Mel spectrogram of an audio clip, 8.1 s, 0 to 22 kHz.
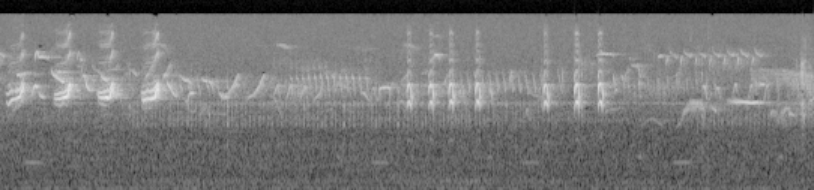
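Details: Song thrush in song at Pulborough Brooks in June 2017, opening with a clear phrase repeated four times, then a series of sharp clicks and short notes, ending in a scratchy trill.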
